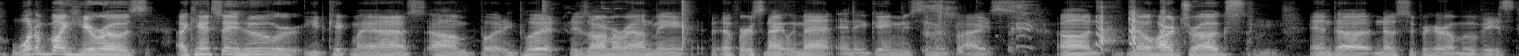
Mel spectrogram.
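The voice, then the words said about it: Imitates another person's voice. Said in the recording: “that impression... you nailed the emotion... you sound like Timothy Chandelier and a half”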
